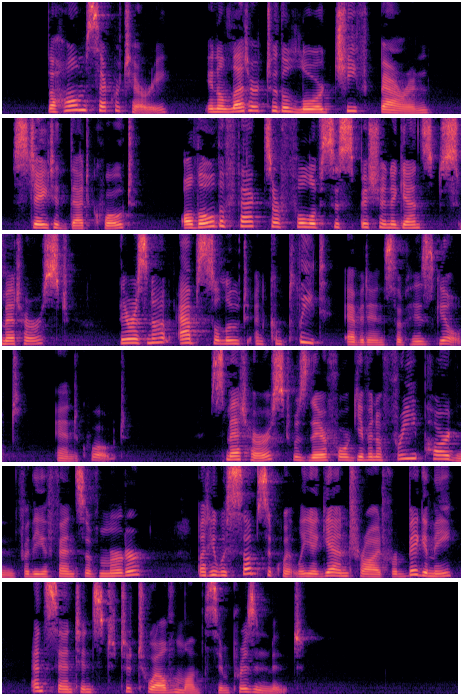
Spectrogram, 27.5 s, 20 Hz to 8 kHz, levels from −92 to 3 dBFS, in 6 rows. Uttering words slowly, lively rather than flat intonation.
Yes: slow, 125 wpm; wide, 6.4 semitones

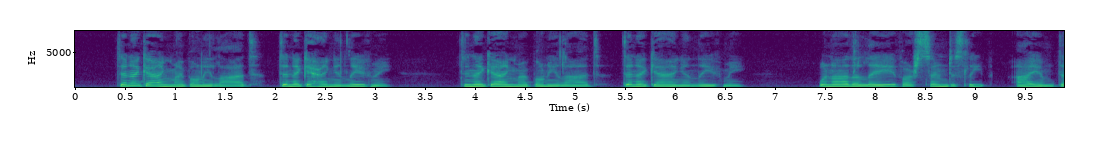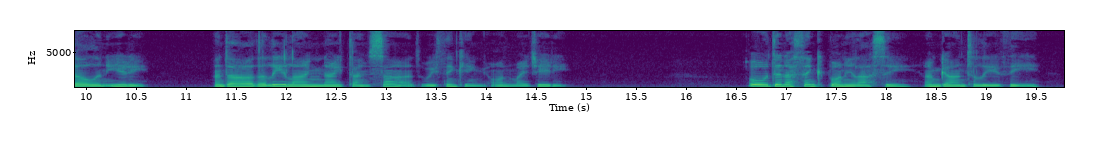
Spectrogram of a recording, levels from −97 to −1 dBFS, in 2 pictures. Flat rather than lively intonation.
Yes: narrow, 1.5 semitones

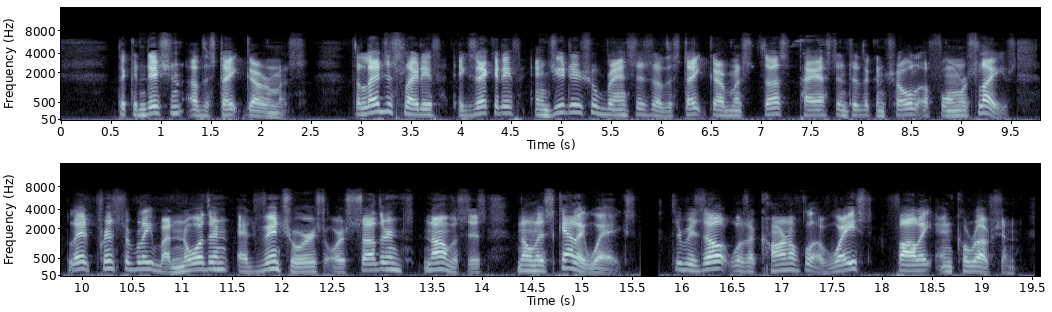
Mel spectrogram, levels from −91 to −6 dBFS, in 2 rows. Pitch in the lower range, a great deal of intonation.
No: medium, 145 Hz; wide, 5.7 semitones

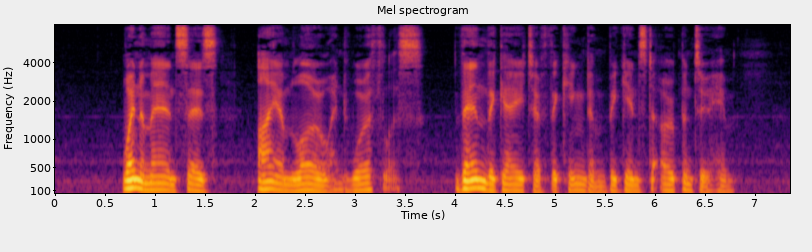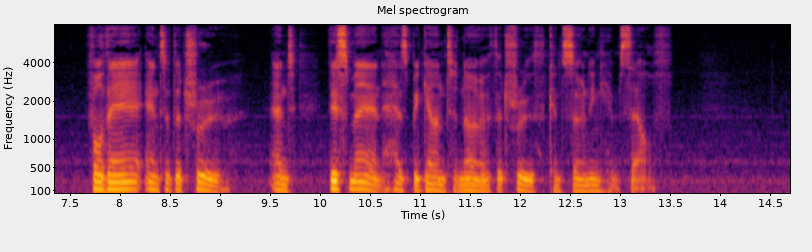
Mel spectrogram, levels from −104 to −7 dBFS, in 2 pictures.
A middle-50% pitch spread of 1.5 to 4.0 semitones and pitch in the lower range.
Yes: average, 3.3 semitones; low, 105 Hz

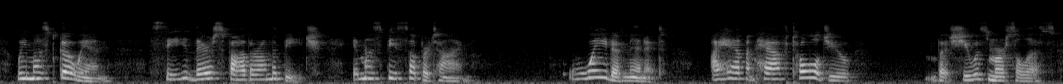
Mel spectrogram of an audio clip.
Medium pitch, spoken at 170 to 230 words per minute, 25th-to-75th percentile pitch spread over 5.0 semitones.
No: very high, 250 Hz; average, 175 wpm; wide, 5.6 semitones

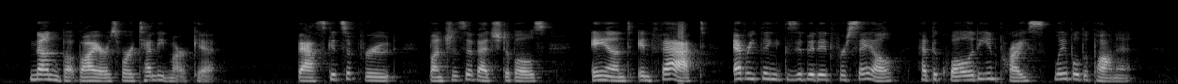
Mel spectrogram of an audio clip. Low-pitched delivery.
No: high, 195 Hz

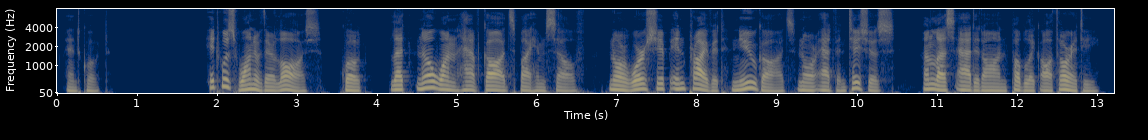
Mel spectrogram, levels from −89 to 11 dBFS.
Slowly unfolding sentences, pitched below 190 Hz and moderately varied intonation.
Yes: slow, 125 wpm; medium, 140 Hz; average, 4.9 semitones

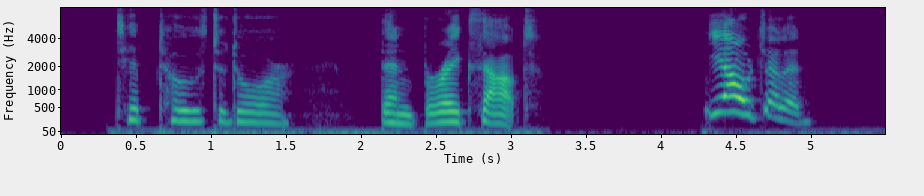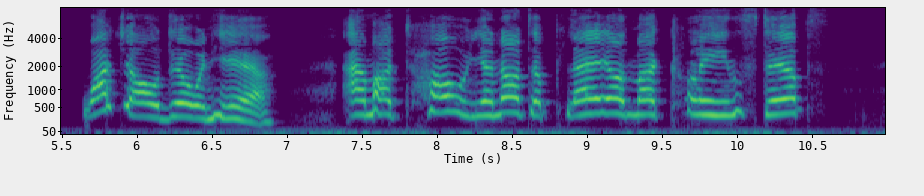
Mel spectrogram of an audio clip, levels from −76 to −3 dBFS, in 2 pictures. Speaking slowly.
Yes: slow, 130 wpm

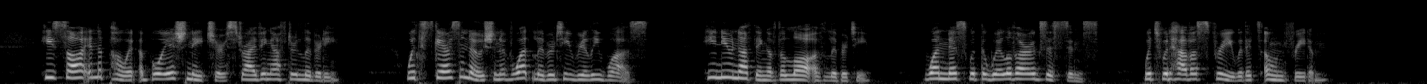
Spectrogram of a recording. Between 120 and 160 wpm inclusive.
No: average, 185 wpm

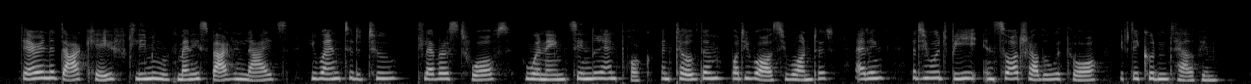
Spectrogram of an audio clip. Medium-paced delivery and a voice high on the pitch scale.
No: fast, 225 wpm; very high, 250 Hz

